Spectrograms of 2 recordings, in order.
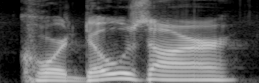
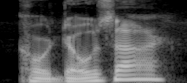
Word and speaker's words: Cordozar: fact today is snoop dogg's real name is cordozar calvin brodis jr i like how they threw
